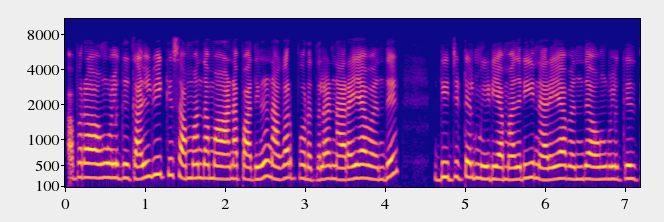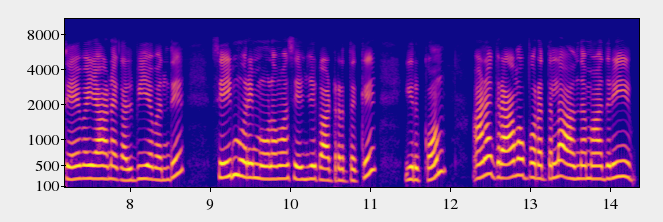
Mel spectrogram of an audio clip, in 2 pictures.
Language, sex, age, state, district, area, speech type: Tamil, female, 45-60, Tamil Nadu, Cuddalore, rural, spontaneous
